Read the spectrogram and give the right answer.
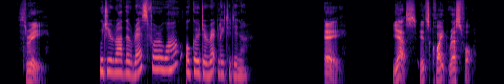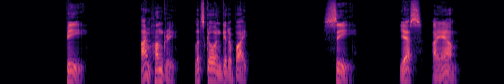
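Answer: B: I'm hungry. Let's go and get a bite.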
